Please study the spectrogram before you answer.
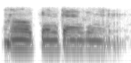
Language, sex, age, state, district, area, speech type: Telugu, male, 18-30, Andhra Pradesh, West Godavari, rural, conversation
